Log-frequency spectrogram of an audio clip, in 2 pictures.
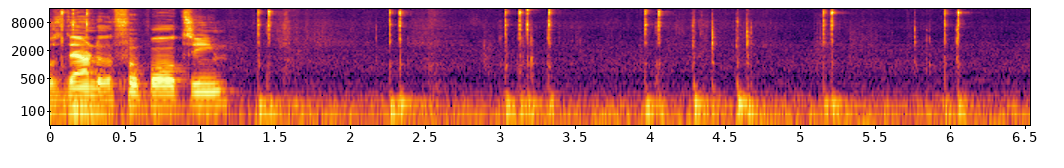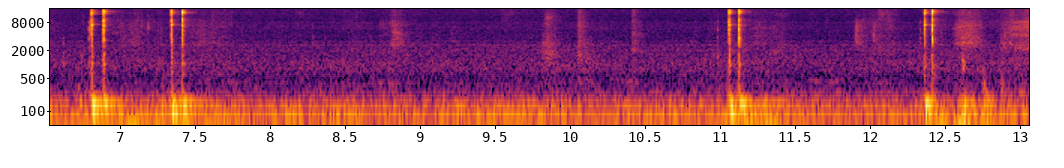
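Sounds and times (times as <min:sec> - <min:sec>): keyboard keys clicking: 0:00.0 - 0:00.5, 0:01.4 - 0:07.6, 0:11.0 - 0:11.4, 0:12.4 - 0:12.8
low steady hum: 0:00.0 - 0:13.0.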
